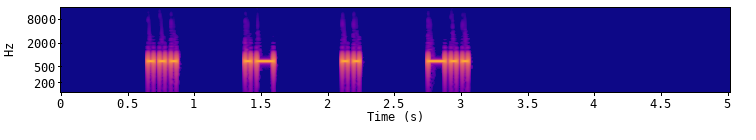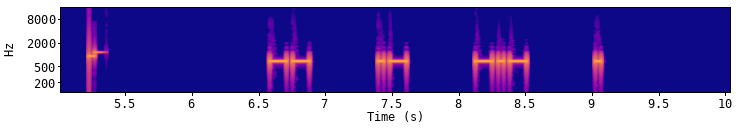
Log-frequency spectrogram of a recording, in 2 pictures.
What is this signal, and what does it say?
Morse code, heard as a keyed tone, about 28 wpm, spaced as for 13 wpm, 700 Hz. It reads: SAID MAKE
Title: 4x Character Spacing - Top 200 Words - 28wpm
